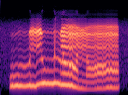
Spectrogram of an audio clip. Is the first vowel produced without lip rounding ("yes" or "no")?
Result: no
